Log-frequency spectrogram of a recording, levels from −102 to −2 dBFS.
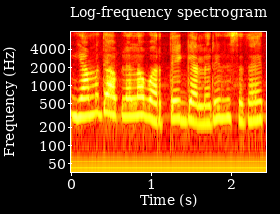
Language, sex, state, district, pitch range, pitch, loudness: Marathi, female, Maharashtra, Pune, 255-310 Hz, 280 Hz, -20 LUFS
